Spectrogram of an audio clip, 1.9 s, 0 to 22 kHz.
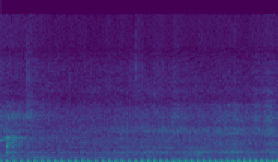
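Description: A Yezdi Roadster 2026 motorcycle engine idles then revs up, a steady rapid thumping exhaust pulse close by and fairly loud, rising slightly in pace with no talk over it.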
